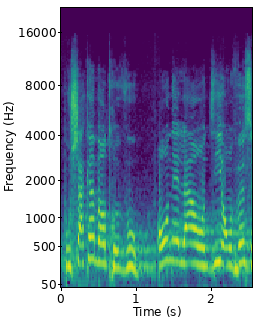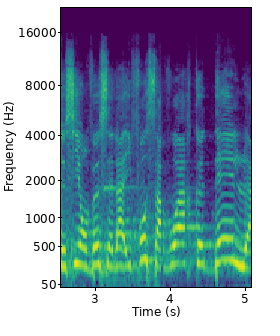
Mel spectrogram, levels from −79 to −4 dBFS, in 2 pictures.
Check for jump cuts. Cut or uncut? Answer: cut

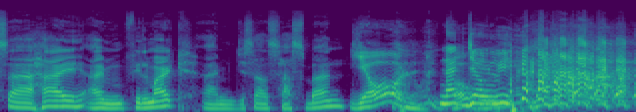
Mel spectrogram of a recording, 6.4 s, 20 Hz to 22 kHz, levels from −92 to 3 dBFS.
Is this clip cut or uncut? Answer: uncut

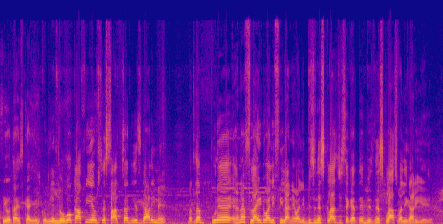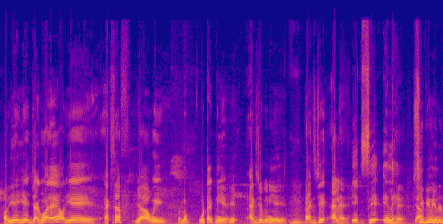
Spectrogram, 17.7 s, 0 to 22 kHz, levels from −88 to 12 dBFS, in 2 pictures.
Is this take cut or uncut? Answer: uncut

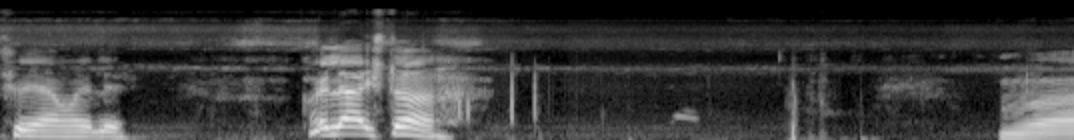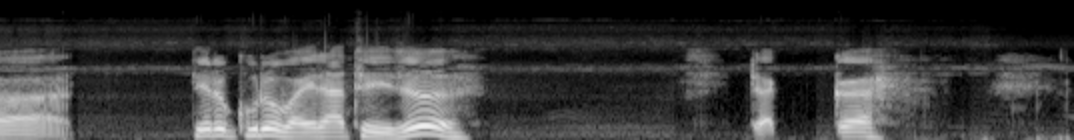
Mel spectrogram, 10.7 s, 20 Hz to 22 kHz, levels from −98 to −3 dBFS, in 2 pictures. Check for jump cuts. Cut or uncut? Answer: uncut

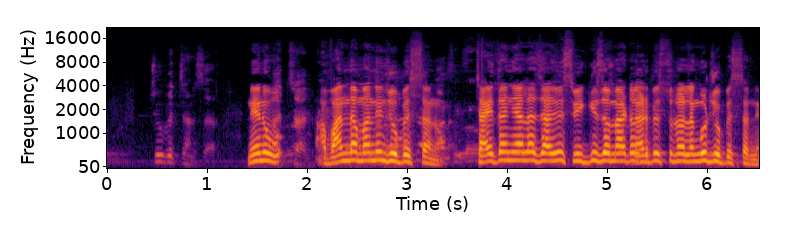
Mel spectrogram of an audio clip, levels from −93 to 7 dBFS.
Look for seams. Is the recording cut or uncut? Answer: cut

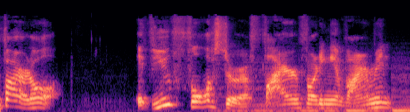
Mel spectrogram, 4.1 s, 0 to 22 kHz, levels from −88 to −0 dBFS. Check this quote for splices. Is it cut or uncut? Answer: uncut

